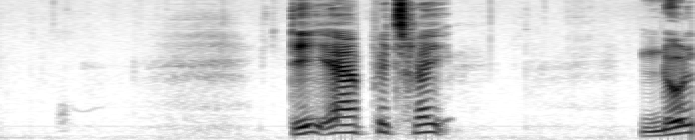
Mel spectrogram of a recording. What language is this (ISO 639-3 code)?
dan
